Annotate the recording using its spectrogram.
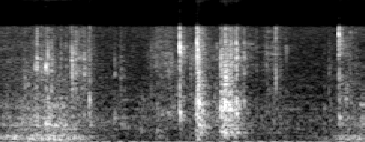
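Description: Rummaging on a desk: things being shifted and handled, with several light knocks and clicks around the middle.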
